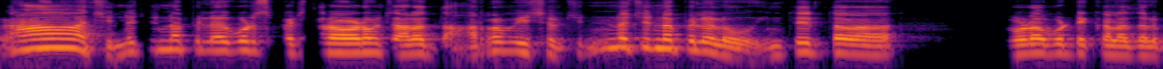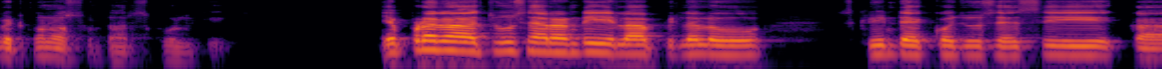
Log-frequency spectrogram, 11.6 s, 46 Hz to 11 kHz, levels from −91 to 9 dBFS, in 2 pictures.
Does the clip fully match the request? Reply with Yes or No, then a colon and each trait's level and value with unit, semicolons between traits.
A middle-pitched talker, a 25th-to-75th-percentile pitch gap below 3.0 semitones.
No: medium, 175 Hz; average, 4.7 semitones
